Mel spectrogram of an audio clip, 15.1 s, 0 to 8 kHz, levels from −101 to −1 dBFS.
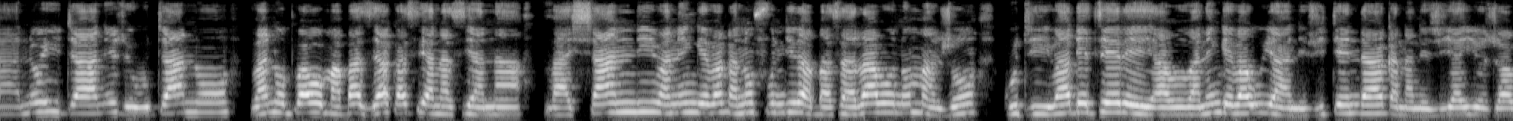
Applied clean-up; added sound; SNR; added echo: none; none; none; none.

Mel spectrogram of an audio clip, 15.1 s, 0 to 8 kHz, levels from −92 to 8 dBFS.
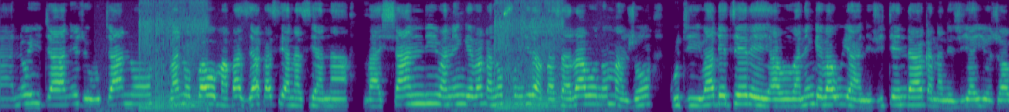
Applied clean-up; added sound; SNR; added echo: none; Fart; 16 dB; none.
